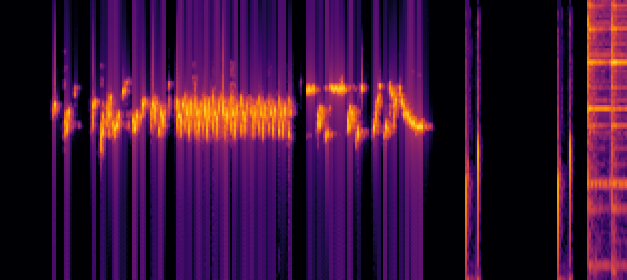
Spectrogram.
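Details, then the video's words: European goldfinch pure song used to teach other goldfinches: high, rapid twittering and buzzy trills run for about three seconds, then scattered notes, two sharp clicks and a brief harsh burst of noise at the end. "How to teach the pure song of goldfinches and songbirds"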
